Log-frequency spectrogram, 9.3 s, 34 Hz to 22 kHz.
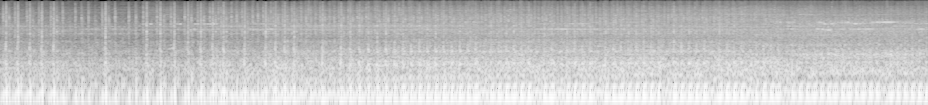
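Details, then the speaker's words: Air-cooled VW T2b pickup engine, unused for 34 years; it catches and keeps going with a lumpy, clattery low beat, uneven but holding; it was stopped soon because the oil is heavily fuel-diluted and running on risks damage. "34 vite. Çuna është gjallë, do të heqim vajin, sepse ka shumë benzinë. Nuk është mi ta vazhdojmë ta ndezim sepse dëmtoj motorin. Është gjallë, është super mirë."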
